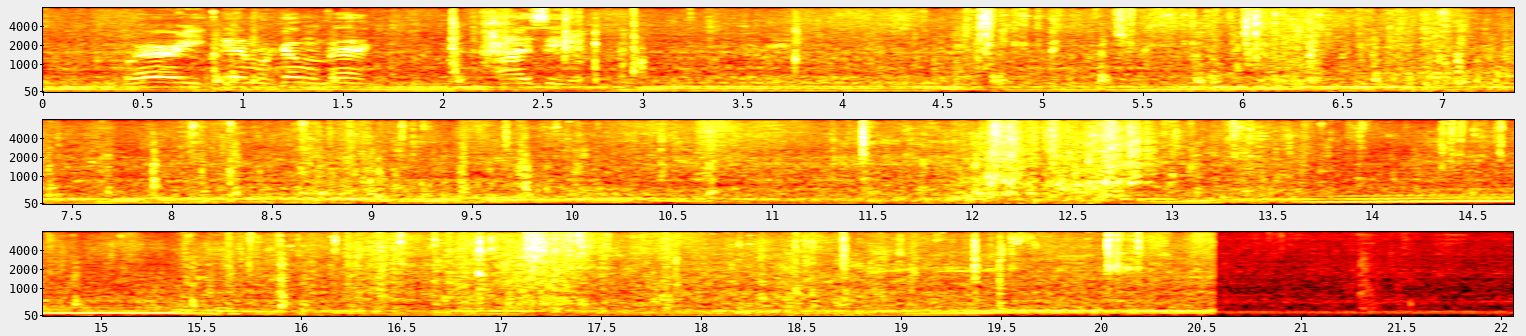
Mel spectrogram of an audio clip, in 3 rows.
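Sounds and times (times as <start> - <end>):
car engine revving: 0.0 - 21.0
knocks and rattles: 4.5 - 20.6.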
